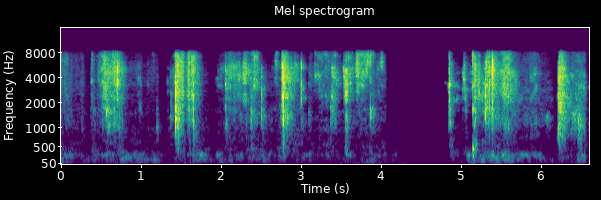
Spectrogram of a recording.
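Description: Irregular bursts of rustling and crackling close to the microphone, each a fraction of a second long, broken off by a short silence about two-thirds of the way through.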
